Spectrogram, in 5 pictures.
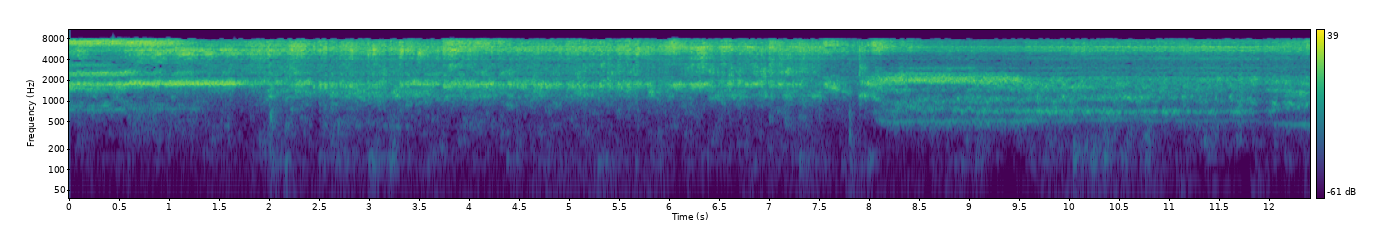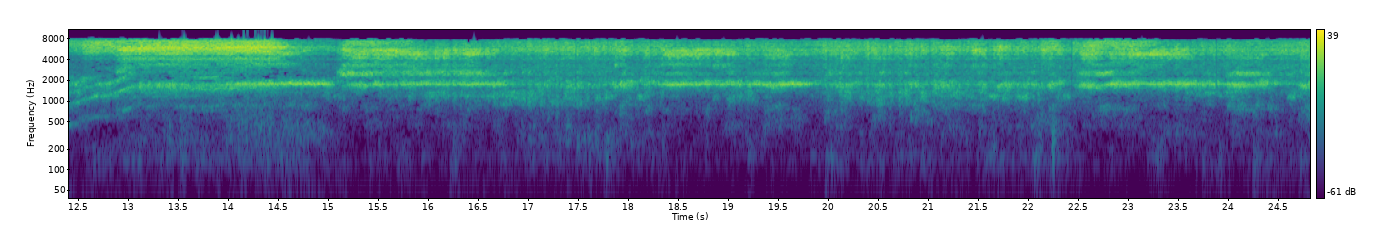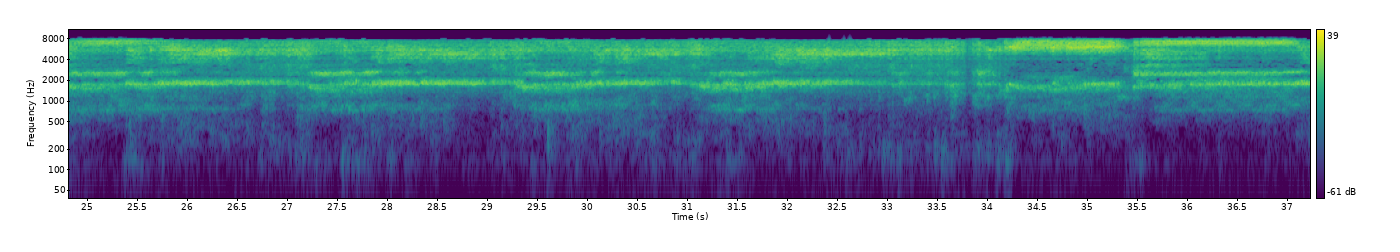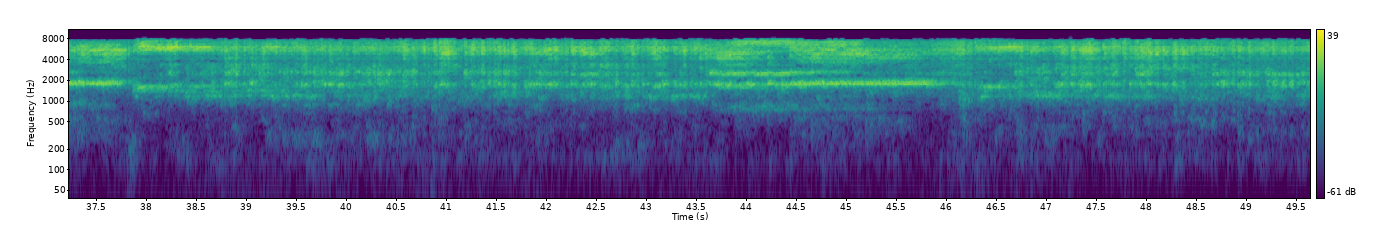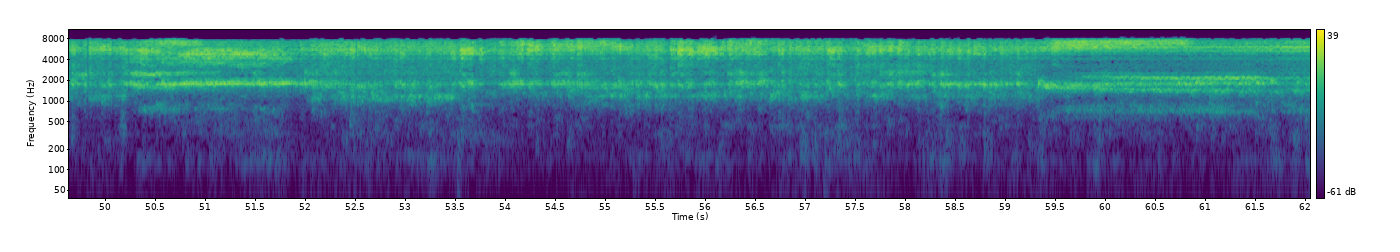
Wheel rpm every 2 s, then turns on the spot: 220, 230, 240, 220, 130, 110, 160, 230, 230, 230, 230, 230, 230, 230, 230, 230, 230, 220, 220, 230, 230, 230, 220, 230, 240, 230, 230, 230, 230, 230, 210.
none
